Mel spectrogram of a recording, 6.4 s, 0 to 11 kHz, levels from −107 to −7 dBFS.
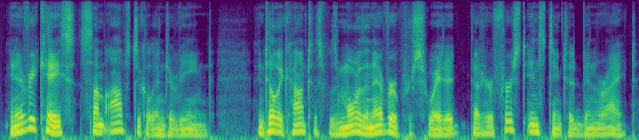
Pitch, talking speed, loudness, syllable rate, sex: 105 Hz, 195 wpm, -19 LUFS, 6.0 syllables/s, male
